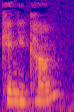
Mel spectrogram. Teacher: the main verb is come. So come receives the main stress.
